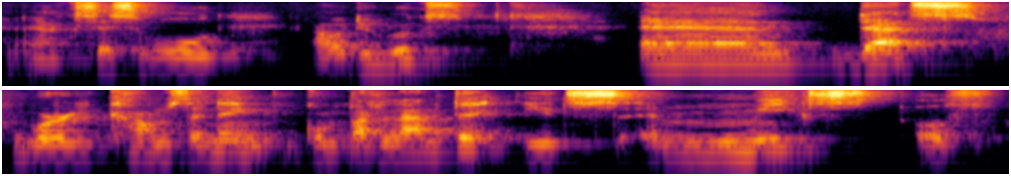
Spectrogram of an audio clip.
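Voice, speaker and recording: A young man from Ecuador with a Latin American Spanish accent, a native Spanish speaker, talking earnestly as an interview guest, with many fillers and pauses. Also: fairly high pitch, darkish tone, echoey room. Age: 20s. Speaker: guest, social entrepreneur. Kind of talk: video call interview.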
